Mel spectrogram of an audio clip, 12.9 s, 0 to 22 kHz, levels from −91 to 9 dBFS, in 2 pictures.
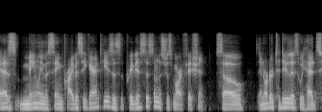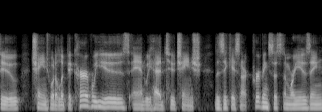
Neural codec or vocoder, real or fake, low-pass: codec, 16 kHz, 0.8 kbps, ZipCodec; fake; 7.2 kHz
